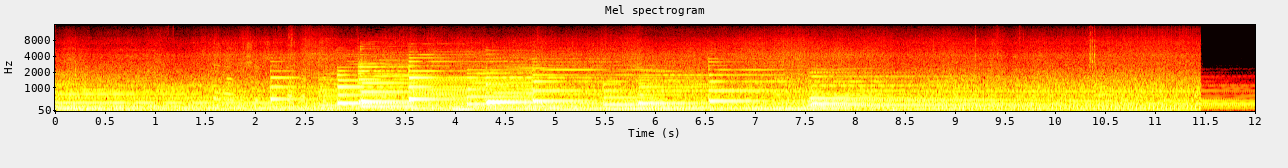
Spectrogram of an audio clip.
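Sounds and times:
steady hiss: 0.0s - 11.5s
slow piano music: 0.0s - 12.0s.

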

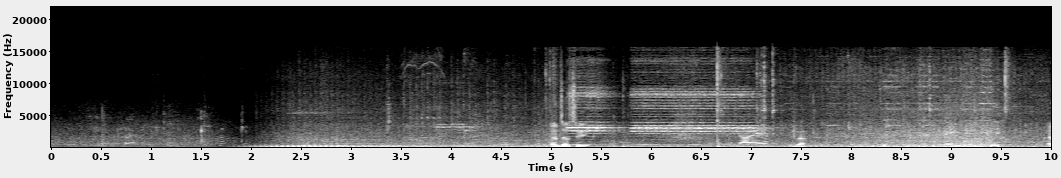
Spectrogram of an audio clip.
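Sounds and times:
motorbike engine running: 1.8s - 6.1s.

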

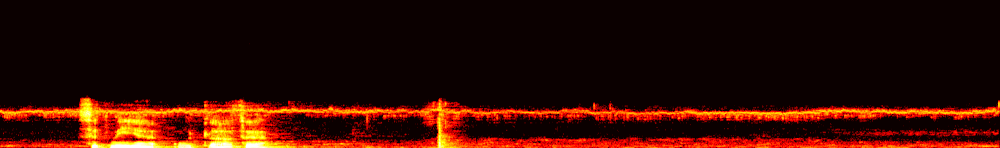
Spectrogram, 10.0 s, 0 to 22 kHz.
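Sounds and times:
high-pitched whine: 0.0s - 10.0s.

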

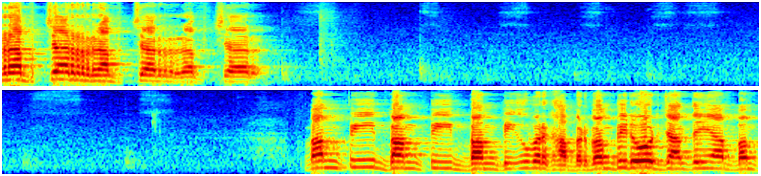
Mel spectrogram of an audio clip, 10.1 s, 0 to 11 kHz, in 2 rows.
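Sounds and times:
scratching of writing on board: 1.8s - 6.2s.

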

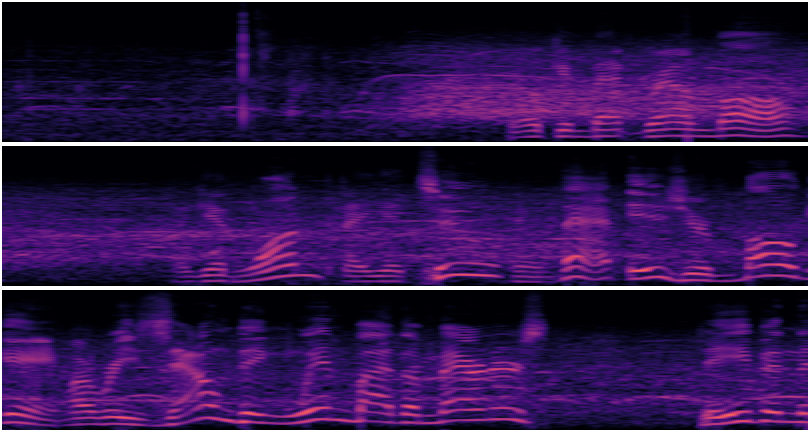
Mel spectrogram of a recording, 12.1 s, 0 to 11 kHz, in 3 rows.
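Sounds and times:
stadium crowd murmur: 0.0s - 12.0s
baseball bat cracking: 1.1s - 1.7s.

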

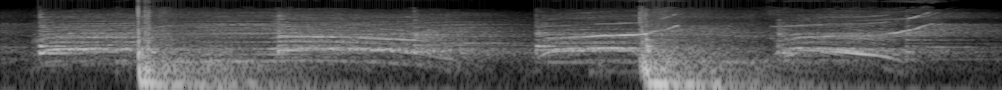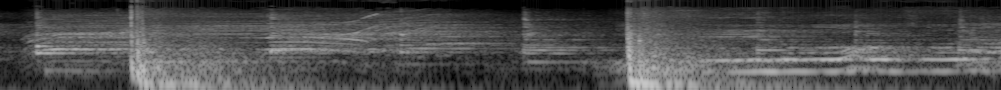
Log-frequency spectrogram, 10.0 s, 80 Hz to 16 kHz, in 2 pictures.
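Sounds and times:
big drum strikes: 0.7s - 1.6s, 5.7s - 6.5s, 8.2s - 8.7s.

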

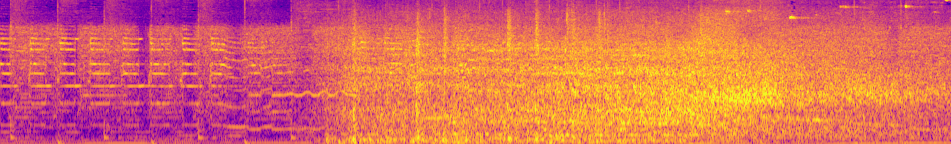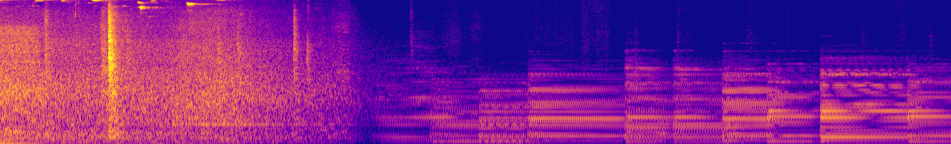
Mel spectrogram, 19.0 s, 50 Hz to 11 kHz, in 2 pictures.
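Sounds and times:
tram rumbling past: 2.9s - 13.1s.

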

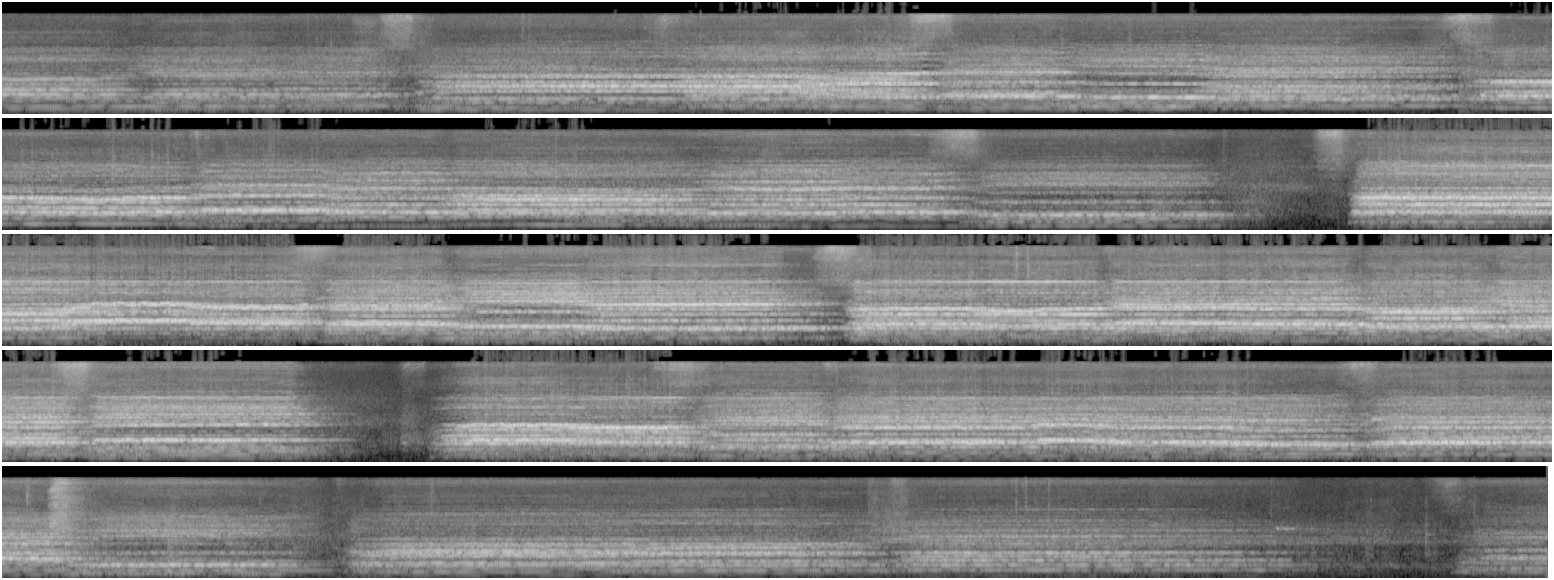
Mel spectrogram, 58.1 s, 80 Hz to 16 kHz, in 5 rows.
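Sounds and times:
choir singing in harmony: 0.0s - 58.0s.

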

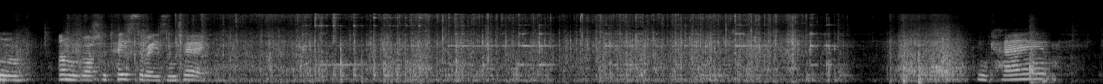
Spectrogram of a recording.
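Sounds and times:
cereal pouring into ceramic bowl: 1.1s - 8.6s.

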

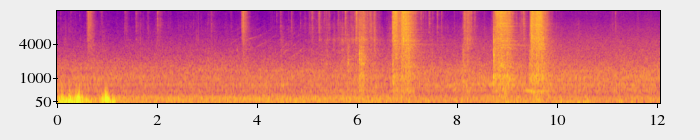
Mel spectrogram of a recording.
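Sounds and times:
shopping cart rolling over concrete: 0.0s - 11.3s.

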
